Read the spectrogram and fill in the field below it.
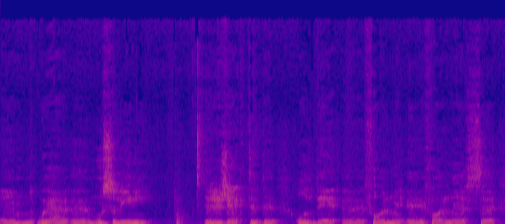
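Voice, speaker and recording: A man with an Italian accent talks at a very slow pace and fairly high pitch, with fairly even intonation. Audible room echo and noticeable background noise fill the recording. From Italy. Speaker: watch vlogger. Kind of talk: product review vlog. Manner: halting, many fillers.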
